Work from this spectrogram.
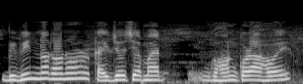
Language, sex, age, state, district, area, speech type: Assamese, male, 30-45, Assam, Charaideo, rural, spontaneous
